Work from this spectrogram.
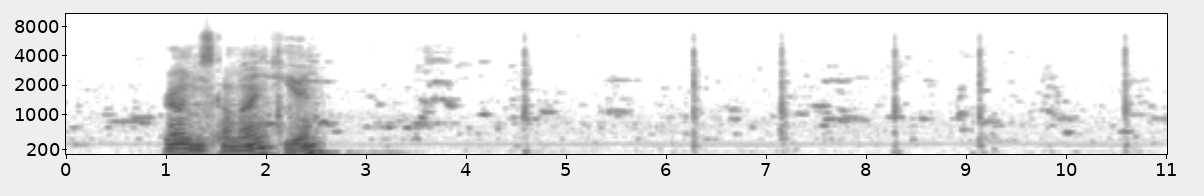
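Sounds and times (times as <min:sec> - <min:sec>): computer mouse clicks: 0:04.6 - 0:04.8, 0:10.6 - 0:10.8.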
